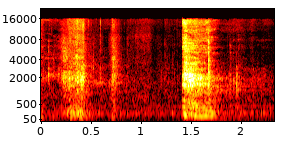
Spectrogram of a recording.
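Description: A man coughs once, loudly, about one and a half seconds in, after a short breathy burst near the start.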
